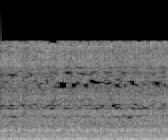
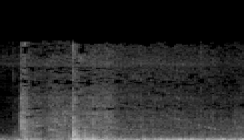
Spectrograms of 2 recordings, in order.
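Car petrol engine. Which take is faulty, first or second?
first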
